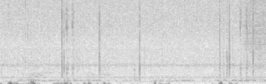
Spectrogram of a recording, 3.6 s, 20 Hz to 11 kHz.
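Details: Black grouse (Lyrurus tetrix) at a site in mid-Wales, very early on a gloomy February morning in 2018. Faint, low bubbling coos roll on in uneven pulses, with quieter stretches between bursts.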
